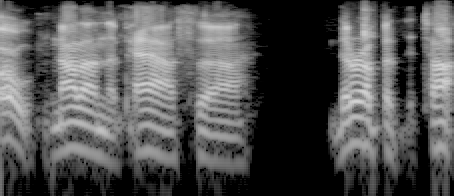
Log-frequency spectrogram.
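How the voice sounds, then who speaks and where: Someone puts on a raspy character voice at a moderate pace. The recording is very clean, with a silent background. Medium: actual play. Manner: rambling, hesitant, folksy.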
